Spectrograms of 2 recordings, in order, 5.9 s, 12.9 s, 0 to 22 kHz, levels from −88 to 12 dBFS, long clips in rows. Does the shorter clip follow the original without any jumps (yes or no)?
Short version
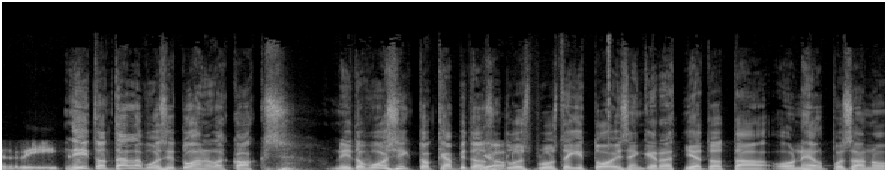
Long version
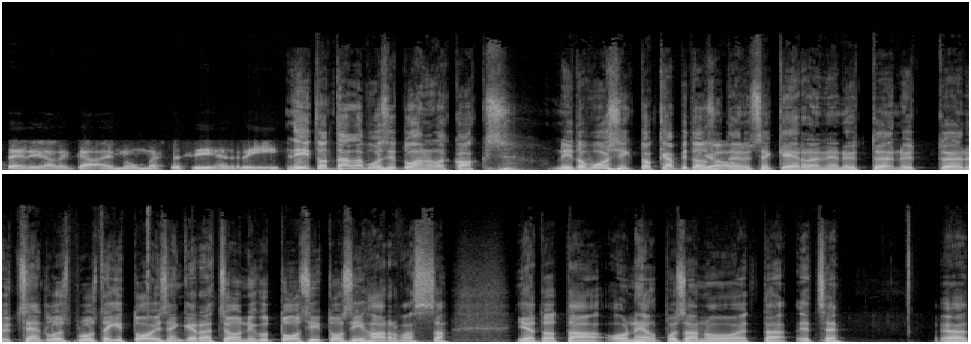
no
